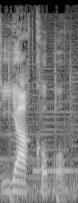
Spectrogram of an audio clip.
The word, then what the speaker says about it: Jacopo: He's Italian, and I believe the Italian pronunciation is Jacopo.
